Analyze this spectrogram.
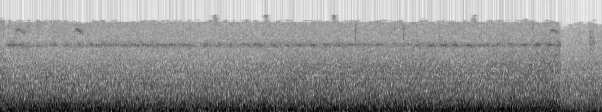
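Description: Evening outdoor ambience: crickets trilling steadily in one high continuous tone over a low background rumble; the trill stops shortly before the end.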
